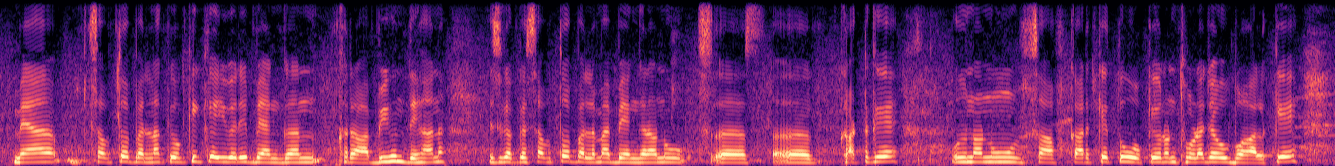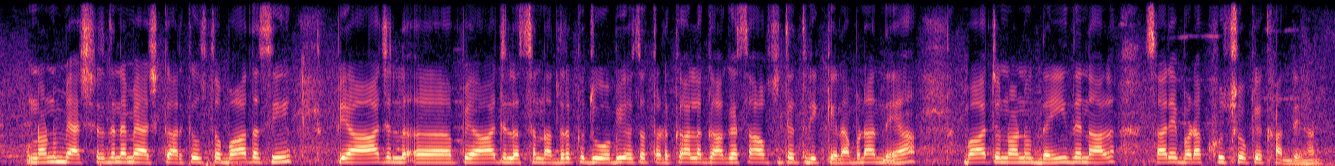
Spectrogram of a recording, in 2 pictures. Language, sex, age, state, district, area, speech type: Punjabi, female, 45-60, Punjab, Pathankot, rural, spontaneous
